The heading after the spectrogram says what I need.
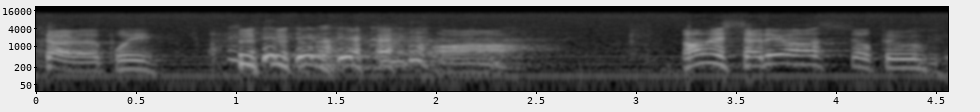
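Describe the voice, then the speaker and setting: A man's voice: high-pitched, sing-song, unhurried, crowd noise. An actor playing a dim, muddled fisherman who rambles in repeated phrases in a TV comedy sketch.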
